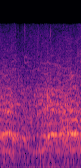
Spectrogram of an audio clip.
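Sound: wrestling crowd cheering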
